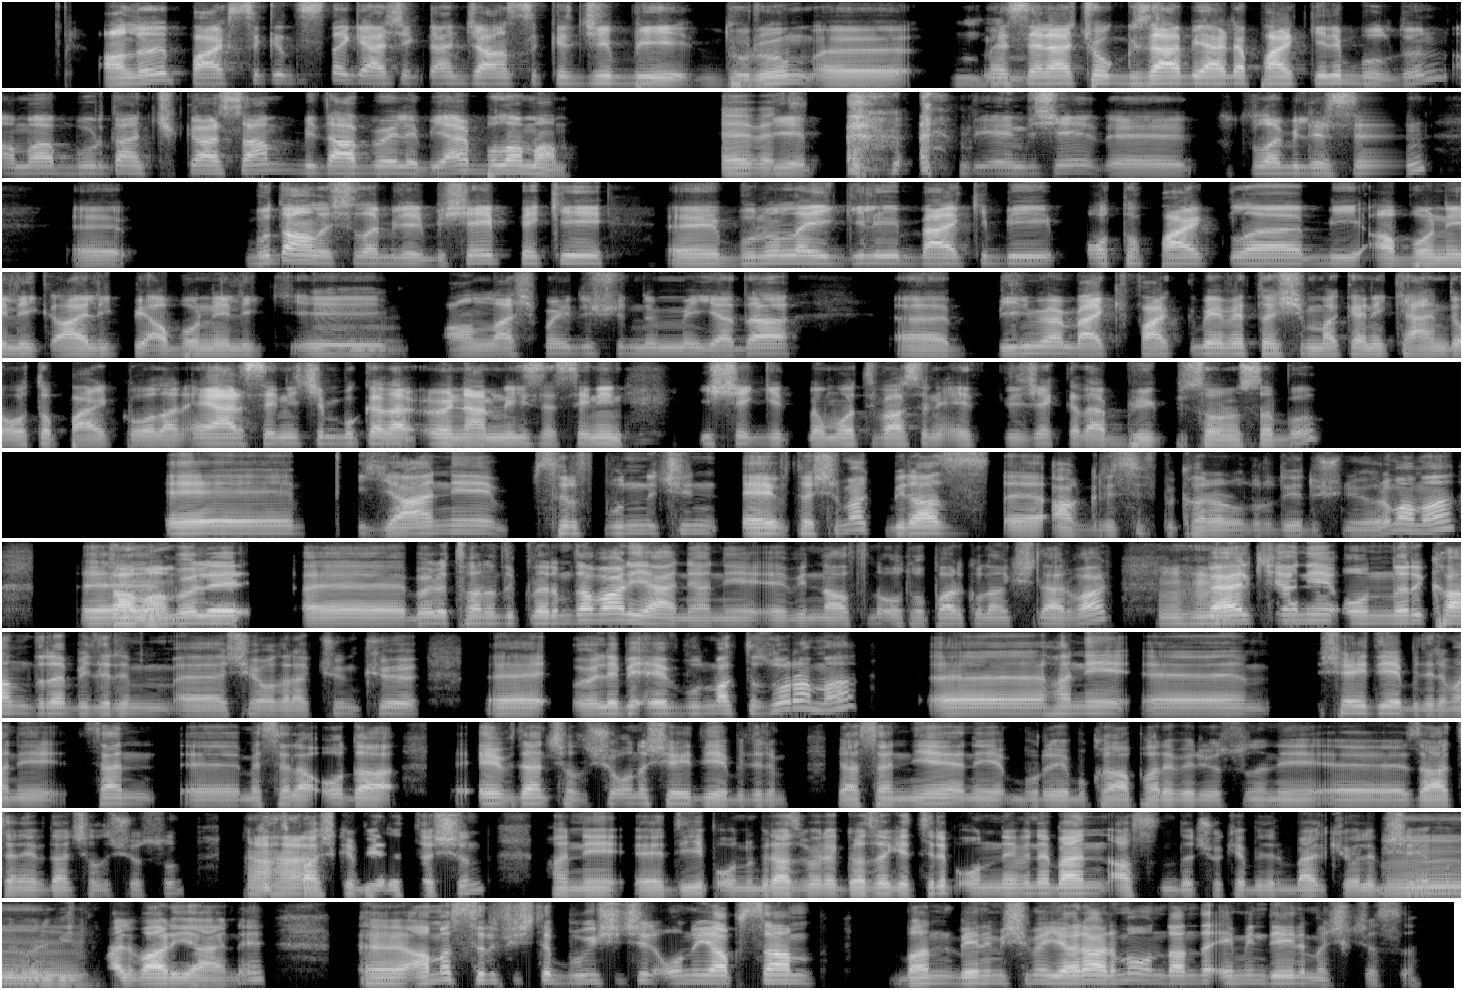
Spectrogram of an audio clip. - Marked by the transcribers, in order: other background noise; cough
- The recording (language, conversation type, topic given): Turkish, advice, Kronik yorgunluk nedeniyle her sabah işe gitmek istemem normal mi?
